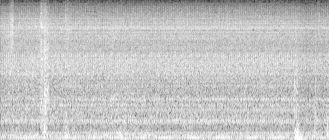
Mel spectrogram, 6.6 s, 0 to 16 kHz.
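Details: 2020 LADA Vesta SW Cross, 13,300 km, 1.8 engine, AMT gearbox, updated SAAZ front struts, driven over broken dirt road with deep bumps: steady engine drone, occasional soft thumps, no rattling knocks; front suspension working normally.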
